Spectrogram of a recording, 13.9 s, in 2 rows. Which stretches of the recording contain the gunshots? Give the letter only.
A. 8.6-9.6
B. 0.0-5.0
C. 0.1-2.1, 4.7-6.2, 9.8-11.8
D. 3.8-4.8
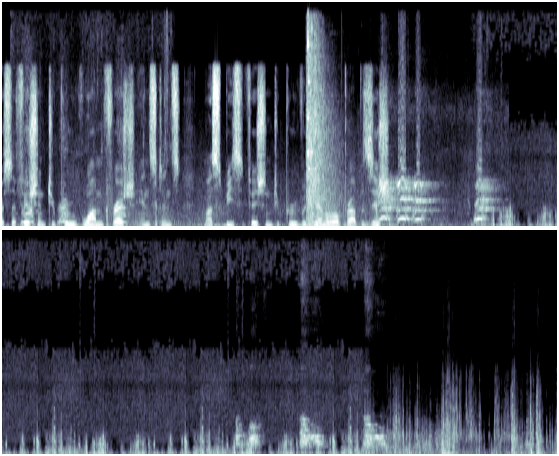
D.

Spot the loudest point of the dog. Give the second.
5 s.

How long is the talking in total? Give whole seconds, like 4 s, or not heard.
5 s.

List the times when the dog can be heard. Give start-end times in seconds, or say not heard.
0.1-2.1, 4.7-6.2, 9.8-11.8.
